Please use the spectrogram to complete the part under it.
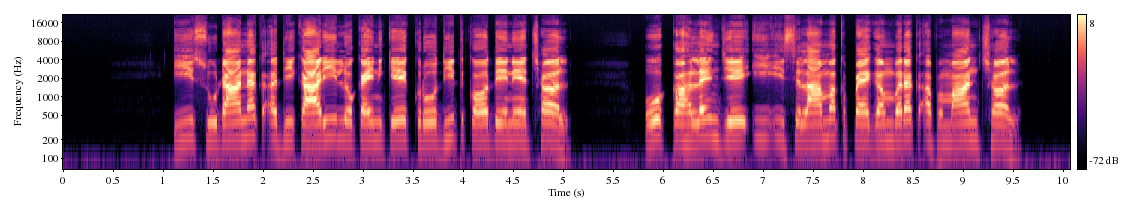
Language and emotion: Maithili, neutral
